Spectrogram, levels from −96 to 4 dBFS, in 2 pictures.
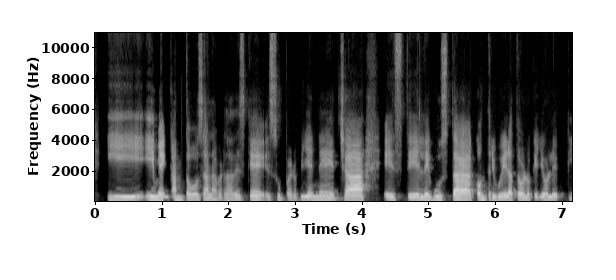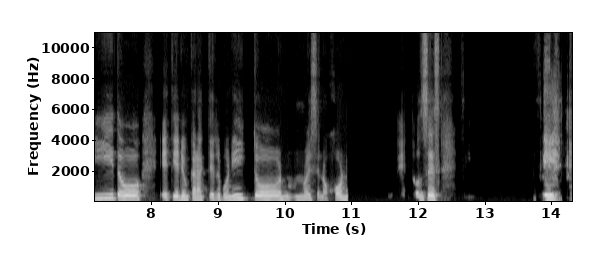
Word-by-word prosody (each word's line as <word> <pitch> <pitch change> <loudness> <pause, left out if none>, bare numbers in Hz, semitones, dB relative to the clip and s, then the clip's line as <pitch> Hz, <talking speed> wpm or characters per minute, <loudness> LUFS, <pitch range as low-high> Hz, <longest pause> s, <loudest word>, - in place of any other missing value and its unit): y 175 -2 0
y 185 -2 +3
me 180 -1 +5
encantó. 170 +1 -3
O 170 - -1
sea, 165 -1 -3
la 160 0 -4
verdad 165 +2 -7
es 195 +1 -5
que 200 +1 0
es 170 - -8
superbién 180 -2 -4
hecha, 215 -1 +4 0.3
este, 165 0 -1
le 170 +1 +2
gusta 185 +1 +3
contribuir 175 0 0
a 185 - 0
todo 180 -2 0
lo 170 0 -3
que 160 -2 -8
yo 170 +1 -1
le 165 -1 -1
pido, 225 +3 +1 0.3
eh, 170 - -2
tiene 185 -1 +2
un 180 - -1
carácter 170 -1 -3
bonito, 200 +2 +1
no 175 -1 -5
es 170 0 -6
enojona. 180 0 -3 1.0
Entonces 215 +4 +1 1.5
Sí. 220 -1 +4
180 Hz, 145 wpm, -24 LUFS, 170-200 Hz, 1.5 s, me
